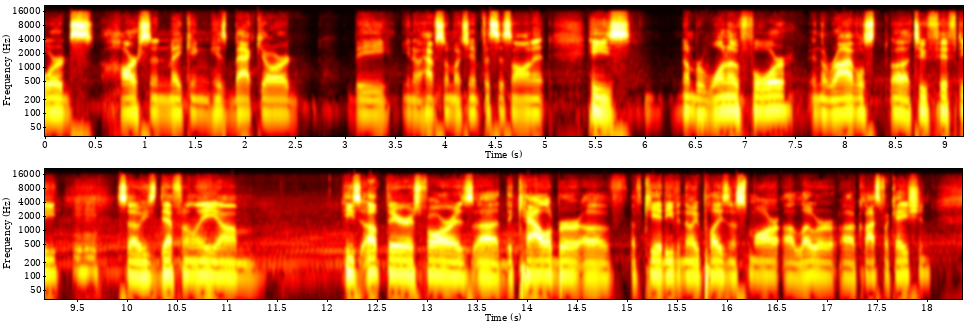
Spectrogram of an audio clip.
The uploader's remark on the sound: The guys broadcast live from Baumhowers every Monday night at 7:00 pm.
